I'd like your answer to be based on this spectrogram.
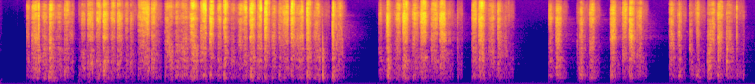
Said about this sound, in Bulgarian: Това е звук от паче перо, което пише по хартия.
